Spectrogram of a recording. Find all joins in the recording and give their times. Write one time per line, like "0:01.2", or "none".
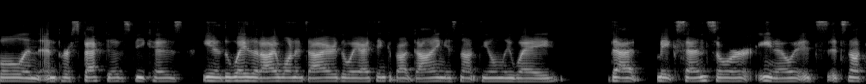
0:01.9
0:06.5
